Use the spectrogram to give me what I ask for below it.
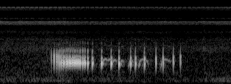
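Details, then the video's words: Decoy zebra dove in a garden, singing again after wild monkeys had disturbed it and silenced it; one loud drawn-out opening note followed by a quick run of about a dozen short, clipped coos. "Pikat andalan sudah mau manggung lagi di kebun,Sehabis di ganggu MONYET LIAR !!,sempet mogok bunyi"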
